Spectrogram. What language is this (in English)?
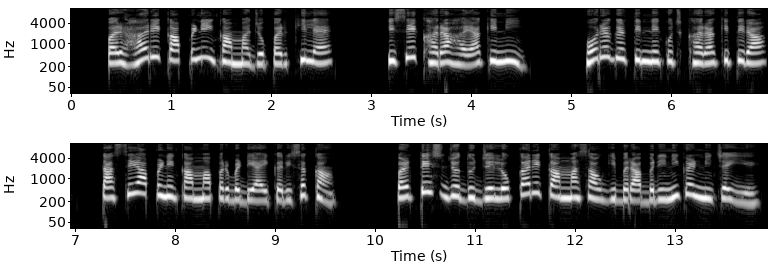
Mandeali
